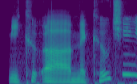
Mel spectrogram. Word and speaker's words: Micucci: It is Micucci. Oh wow, oh wow, I pronounced it right. Cause look at the official pronunciation, Micucci.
